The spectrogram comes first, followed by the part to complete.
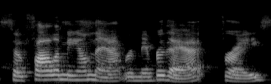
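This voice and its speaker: A woman with a Southern US accent speaks at a fairly slow pace. Her medium-pitched voice has a bright, sharp tone. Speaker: mother of brain injury survivor, speaker. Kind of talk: talk to a class. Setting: video call. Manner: animated.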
